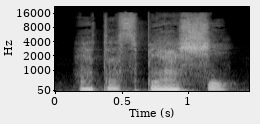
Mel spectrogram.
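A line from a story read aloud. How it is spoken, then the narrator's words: Whisper. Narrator (Russian): прошептала Мира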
